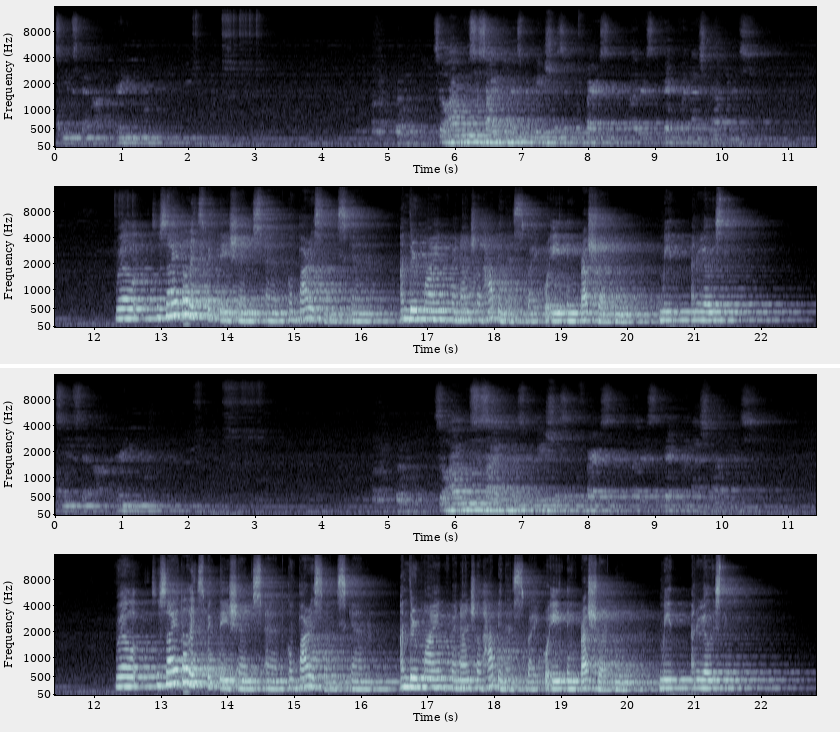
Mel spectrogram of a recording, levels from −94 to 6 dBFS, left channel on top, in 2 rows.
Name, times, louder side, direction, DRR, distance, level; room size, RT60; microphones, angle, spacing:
voice 1, 0.1-1.3 4.8-5.3 5.8-10.2, equal, 90° left, -3 dB, 3.9 m, -32 dB
voice 2, 12.3-12.6 12.9-16.2 16.6-20.0 20.5-20.7 20.9-21.4, right 2 dB, 45° right, 4 dB, 1.1 m, -21 dB
28.0 x 13.5 x 3.2 m, 2.6 s
head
